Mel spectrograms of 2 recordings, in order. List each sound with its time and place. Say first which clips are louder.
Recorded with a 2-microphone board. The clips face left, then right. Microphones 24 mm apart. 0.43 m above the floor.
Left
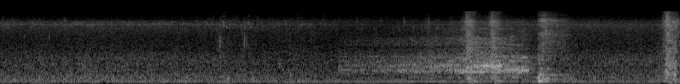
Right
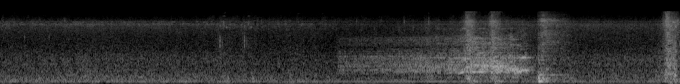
3.4 s a scream: right 2 dB; 35° right (ahead or behind), 5.5 m; by 5.3 s 40° right (ahead or behind), 7 m
5.4 s a snare drum: even; centre (ahead or behind), 3 m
